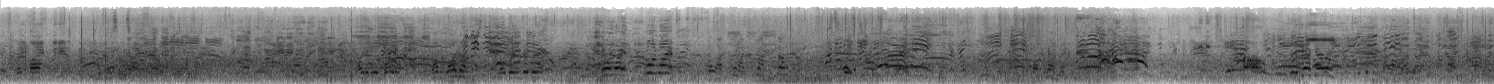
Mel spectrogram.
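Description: Young players and spectators shout and call out across an open field outdoors.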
